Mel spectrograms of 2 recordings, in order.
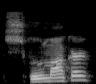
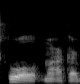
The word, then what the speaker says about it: Schoonmaker: So Thelma, I probably pronounced the name wrong. Schoonmaker. I guess it's Schoolmaker, but it's Schoonmaker.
